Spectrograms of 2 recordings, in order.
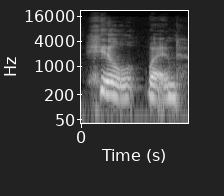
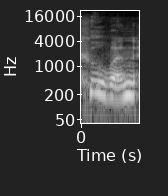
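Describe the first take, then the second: First: The first syllable sounds like 'hill'. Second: The first syllable sounds like 'hull'. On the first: The speaker calls it right. "no, it's Hilwen ... it's like, when is the hill coming?" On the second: The speaker calls it wrong. "I was calling it Hulwen"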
